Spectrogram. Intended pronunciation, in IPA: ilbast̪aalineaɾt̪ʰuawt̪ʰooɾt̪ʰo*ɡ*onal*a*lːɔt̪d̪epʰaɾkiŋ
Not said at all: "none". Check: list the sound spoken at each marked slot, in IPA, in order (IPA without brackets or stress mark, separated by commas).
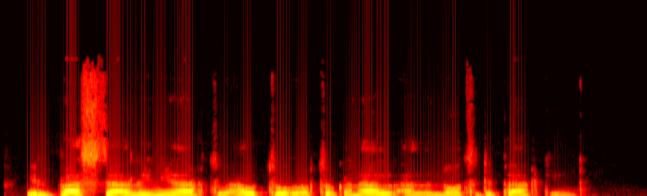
ɡ, a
